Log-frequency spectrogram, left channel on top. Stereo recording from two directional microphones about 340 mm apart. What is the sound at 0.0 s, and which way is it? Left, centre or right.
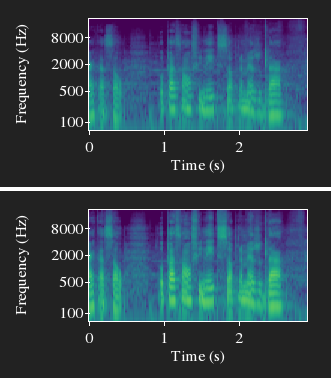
Speech, right.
